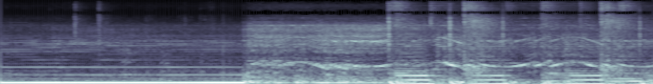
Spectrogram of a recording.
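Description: A live rock band starting a song: a steady low note is held for about two and a half seconds, then the full band comes in loudly about four seconds in, with heavy bass guitar, regular cymbal strokes and a wavering higher tone over it.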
